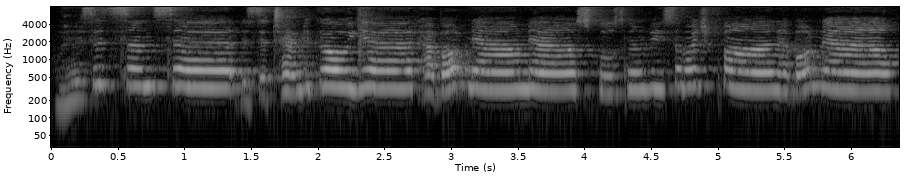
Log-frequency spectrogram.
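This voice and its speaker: A woman's voice: high voice, fairly even intonation, moderate pace, a little mellow, echoey room, distant mic, pitched above the performer's own voice, natural voice. A woman voicing an eager, impatient little boy bat in a picture-book story. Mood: impatient, excited.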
